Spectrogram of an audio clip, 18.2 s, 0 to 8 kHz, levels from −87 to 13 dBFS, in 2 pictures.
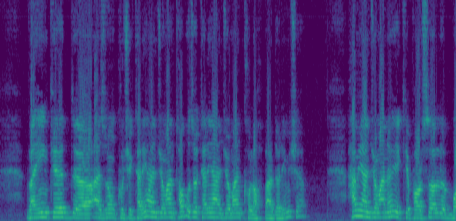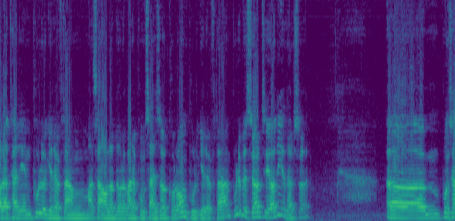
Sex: male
